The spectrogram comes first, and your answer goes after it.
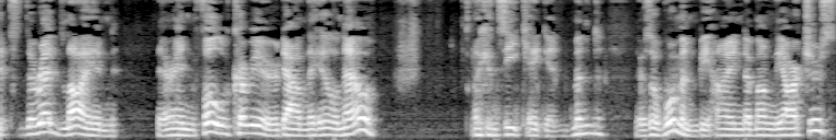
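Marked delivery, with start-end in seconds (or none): none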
